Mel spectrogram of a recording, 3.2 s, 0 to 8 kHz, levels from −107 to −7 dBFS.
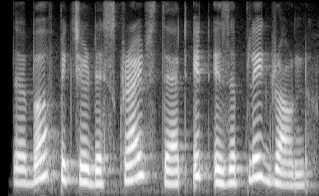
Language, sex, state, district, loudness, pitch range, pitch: English, female, Assam, Kamrup Metropolitan, -14 LUFS, 195-255 Hz, 210 Hz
